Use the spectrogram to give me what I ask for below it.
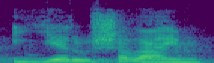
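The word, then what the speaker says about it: ירושלים: A bandeira de Jerusalém tem no meio o leão de Judá e em cima escrito Jerusalém em hebraico, que se pronuncia Yerushalayim.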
